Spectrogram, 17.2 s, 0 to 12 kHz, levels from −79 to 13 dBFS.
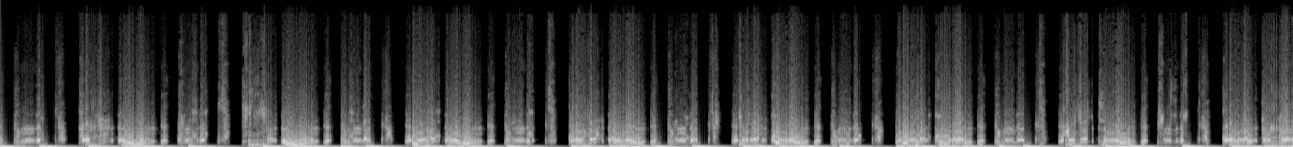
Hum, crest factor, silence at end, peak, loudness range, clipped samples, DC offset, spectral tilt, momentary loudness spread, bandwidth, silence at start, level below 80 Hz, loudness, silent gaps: none; 6 dB; 0 s; 0 dBFS; 1 LU; 3%; 1%; -8.5 dB/octave; 8 LU; 6.2 kHz; 0 s; -8 dBFS; -8 LUFS; none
